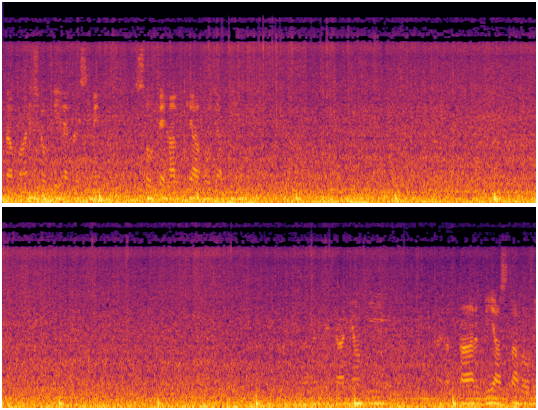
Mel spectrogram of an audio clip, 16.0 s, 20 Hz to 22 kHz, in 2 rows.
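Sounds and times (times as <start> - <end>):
heavy rain on car windshield: 0.0 - 16.0
road and tyre noise: 0.0 - 16.0.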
